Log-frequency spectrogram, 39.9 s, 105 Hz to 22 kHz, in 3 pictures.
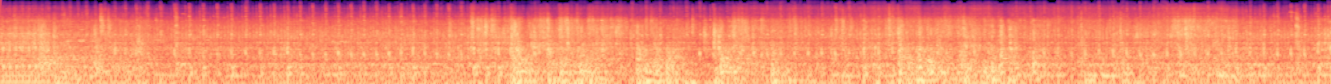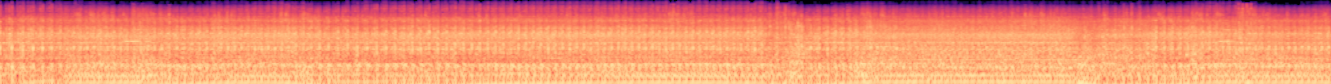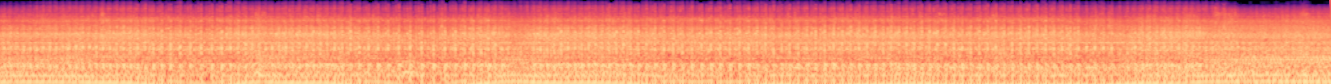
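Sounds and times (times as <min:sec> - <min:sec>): loader engine running: 0:00.0 - 0:39.9
debris clattering: 0:04.3 - 0:14.6.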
